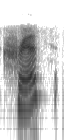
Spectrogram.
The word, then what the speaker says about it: Kris: And I also, my name is Chris. I spell it K-R-I-S.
